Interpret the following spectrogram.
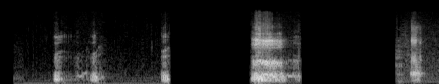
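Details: A pig grunting in short, separate bursts: a few quick low grunts, then a louder, breathier oink after a pause and one more brief grunt at the end.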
